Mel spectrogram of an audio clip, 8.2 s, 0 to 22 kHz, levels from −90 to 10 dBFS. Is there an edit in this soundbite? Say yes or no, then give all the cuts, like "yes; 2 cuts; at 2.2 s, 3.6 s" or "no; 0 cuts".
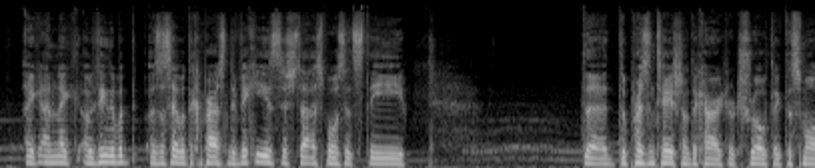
no; 0 cuts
